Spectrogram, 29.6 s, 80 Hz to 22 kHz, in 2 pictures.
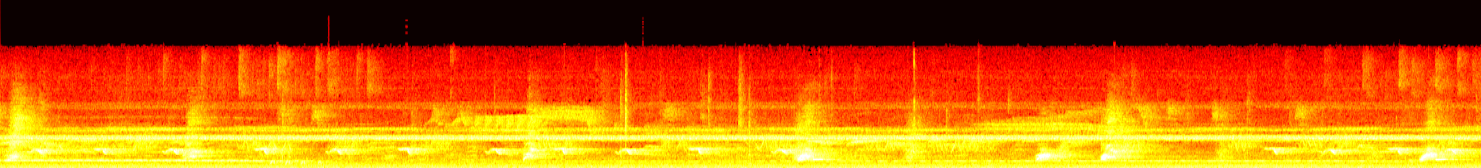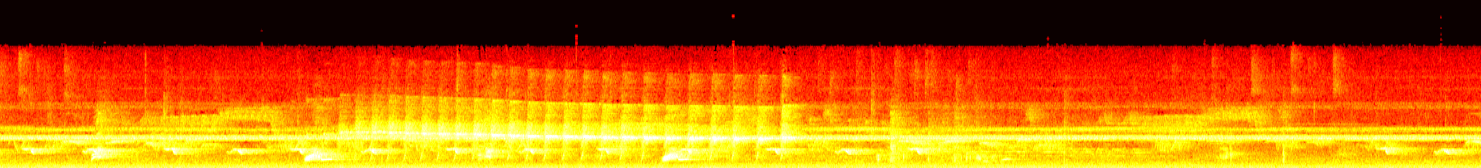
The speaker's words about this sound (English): There are over 100 bird species in the area, including toucans, motmots, woodpeckers, flycatchers, ant birds, and manakins. Dan Grossman and I recorded this dawn chorus when we visited the falls a few years ago.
